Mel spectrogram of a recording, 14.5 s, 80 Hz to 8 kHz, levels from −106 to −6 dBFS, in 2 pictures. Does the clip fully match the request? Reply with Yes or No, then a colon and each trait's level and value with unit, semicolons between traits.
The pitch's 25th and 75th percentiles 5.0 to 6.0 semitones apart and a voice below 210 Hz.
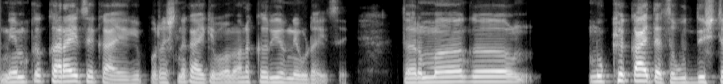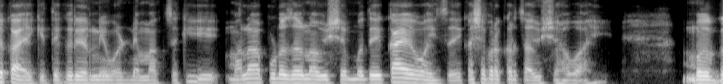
Yes: average, 5.3 semitones; low, 135 Hz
